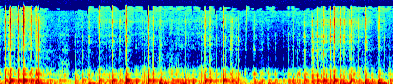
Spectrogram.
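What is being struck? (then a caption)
Metal mesh microphone grille. Fingertips and nails of both hands scratch the bare, hollow black metal mesh head of a studio microphone. The result is a dense, continuous, low, boomy rumble with a hum-like tone, broken by rapid crackling scrapes that flash bright and fade almost instantly.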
